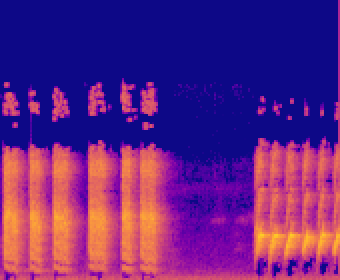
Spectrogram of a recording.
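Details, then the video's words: Greater green leafbird singing in its stelan style: six harsh, buzzy squawk notes spaced about a third of a second apart, then after a pause a rapid, rolling trill of clear high notes. "Apakah Stelan Cucak Hijau Bisa Di Patenkan"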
